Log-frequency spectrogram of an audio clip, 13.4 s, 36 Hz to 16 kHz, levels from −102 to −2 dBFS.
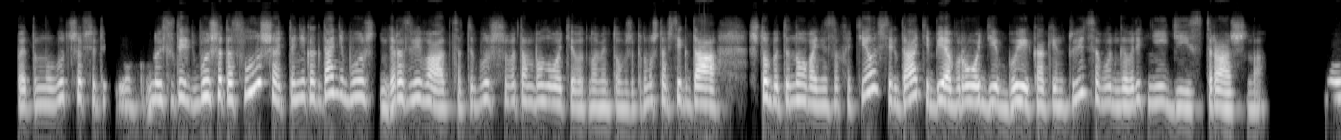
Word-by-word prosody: Поэтому 170 Hz, +2 st, -4 dB
лучше 230 Hz, +5 st, -2 dB
все-таки, 200 Hz, -4 st, -11 dB
ну, 170 Hz, +5 st, -6 dB
если 210 Hz, -1 st, -2 dB
ты 235 Hz, -1 st, 0 dB
будешь 235 Hz, +6 st, +2 dB
это 220 Hz, -4 st, +4 dB
слушать, 250 Hz, -, +2 dB
ты 215 Hz, -, -2 dB
никогда 235 Hz, +3 st, +1 dB
не 265 Hz, -3 st, -4 dB
будешь 235 Hz, 0 st, -2 dB
развиваться, 160 Hz, -4 st, +1 dB
ты 180 Hz, +4 st, -9 dB
будешь 215 Hz, +4 st, -5 dB
в 195 Hz, -, -8 dB
этом 200 Hz, -1 st, -4 dB
болоте, 185 Hz, -4 st, -2 dB
в 155 Hz, -, -3 dB
одном 155 Hz, 0 st, -5 dB
и 155 Hz, -, -5 dB
том 150 Hz, -, -7 dB
же. 150 Hz, 0 st, -10 dB
Потому 175 Hz, +5 st, -8 dB
что 200 Hz, -1 st, -5 dB
всегда, 180 Hz, -5 st, +6 dB, 0.3 s
чтобы 220 Hz, -5 st, +2 dB
ты -, -, -2 dB
новое 200 Hz, -2 st, +1 dB
не 170 Hz, -, -4 dB
захотел, 180 Hz, -, -2 dB
всегда 225 Hz, -, +2 dB
тебе 195 Hz, -5 st, +4 dB
вроде 185 Hz, 0 st, +2 dB
бы, 175 Hz, +4 st, +3 dB
как 170 Hz, -1 st, -3 dB
интуиция 220 Hz, -, -4 dB
будет 180 Hz, -2 st, -6 dB
говорить: 175 Hz, +4 st, -2 dB
"Не 190 Hz, +1 st, -4 dB
иди, 155 Hz, -2 st, -6 dB
страшно". 155 Hz, -1 st, -1 dB, 0.6 s
Ну, 465 Hz, -1 st, +1 dB
190 Hz, 195 wpm, -23 LUFS, 165-220 Hz, 0.6 s, всегда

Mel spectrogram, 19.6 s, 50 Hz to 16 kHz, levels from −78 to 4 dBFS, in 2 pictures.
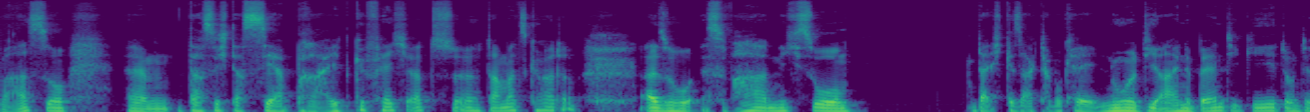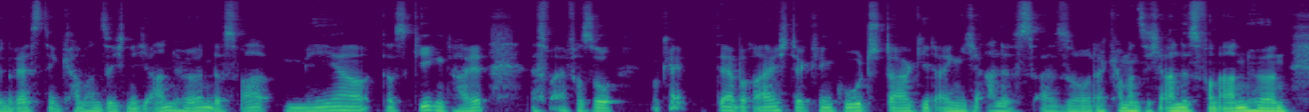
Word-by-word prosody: war 75 Hz, +3 st, -2 dB
es 105 Hz, +1 st, 0 dB
so, 100 Hz, -2 st, +3 dB, 0.4 s
ähm, 85 Hz, -2 st, +1 dB
dass 90 Hz, -2 st, +1 dB
ich -, -, 0 dB
das -, -, +5 dB
sehr -, -, +4 dB
breit 85 Hz, +5 st, -3 dB
gefächert, 115 Hz, -3 st, -2 dB
äh, 105 Hz, -2 st, +1 dB
damals 110 Hz, +4 st, 0 dB
gehört 115 Hz, 0 st, -2 dB
habe. -, -, -4 dB, 0.4 s
Also, 95 Hz, -3 st, +5 dB
es -, -, -2 dB
war 100 Hz, +6 st, +2 dB
nicht 100 Hz, +1 st, +1 dB
so, 95 Hz, -4 st, +6 dB, 0.9 s
da -, -, +1 dB
ich -, -, -9 dB
gesagt -, -, -4 dB
habe: -, -, -6 dB
„Okay, 80 Hz, -2 st, 0 dB
nur 95 Hz, +4 st, +6 dB
die 100 Hz, +4 st, +2 dB
eine 90 Hz, +1 st, +3 dB
Band, 100 Hz, +5 st, +2 dB
die 95 Hz, -4 st, -5 dB
geht 105 Hz, +3 st, 0 dB
und 90 Hz, -2 st, 0 dB
den 90 Hz, -2 st, -1 dB
Rest, 95 Hz, +2 st, -3 dB
den 90 Hz, -, -5 dB
kann 95 Hz, +1 st, -6 dB
man 95 Hz, 0 st, -2 dB
sich 90 Hz, -1 st, -5 dB
nicht 85 Hz, 0 st, -3 dB
anhören", 100 Hz, 0 st, 0 dB
das 85 Hz, 0 st, -5 dB
war 105 Hz, +2 st, -5 dB
mehr 110 Hz, +5 st, -1 dB
das 105 Hz, -3 st, -6 dB
Gegenteil. 105 Hz, -4 st, -1 dB, 0.3 s
Es -, -, -9 dB
war -, -, -9 dB
einfach 100 Hz, +1 st, -5 dB
so: 100 Hz, 0 st, 0 dB, 0.2 s
„Okay, -, -, -7 dB, 0.2 s
der 115 Hz, -1 st, +1 dB
Bereich, 110 Hz, +2 st, -2 dB
der 110 Hz, -3 st, -2 dB
klingt 105 Hz, -1 st, -3 dB
gut, 105 Hz, +2 st, -1 dB
da 95 Hz, -1 st, +1 dB
geht 100 Hz, +3 st, -3 dB
eigentlich 95 Hz, 0 st, -2 dB
alles. 85 Hz, -5 st, -4 dB
Also, 85 Hz, 0 st, -4 dB
da 90 Hz, +1 st, -2 dB
kann 95 Hz, +1 st, -1 dB
man 95 Hz, -, +4 dB
sich 90 Hz, -2 st, -5 dB
alles 100 Hz, 0 st, +4 dB
von 95 Hz, -2 st, 0 dB
anhören," 95 Hz, -1 st, +4 dB
95 Hz, 200 wpm, -24 LUFS, 90-105 Hz, 0.9 s, so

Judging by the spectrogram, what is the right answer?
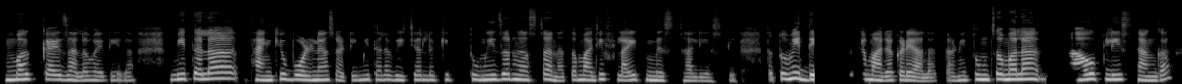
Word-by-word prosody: मग 230 Hz, +3 st, +4 dB
काय 225 Hz, -2 st, 0 dB
झालं 200 Hz, -2 st, -2 dB
माहिती 195 Hz, -1 st, -6 dB
आहे 195 Hz, -, -11 dB
का? 185 Hz, -, -10 dB, 0.4 s
मी 245 Hz, +1 st, +2 dB
त्याला 255 Hz, 0 st, +2 dB, 0.4 s
थँक 200 Hz, 0 st, +1 dB
यू 245 Hz, -, +2 dB
बोलण्यासाठी 205 Hz, -2 st, 0 dB
मी 215 Hz, +2 st, -1 dB
त्याला 215 Hz, 0 st, -5 dB
विचारलं 210 Hz, +1 st, -3 dB
की 220 Hz, -, -7 dB, 0.2 s
तुम्ही 220 Hz, +1 st, +3 dB
जर 240 Hz, +1 st, +1 dB
नसत 215 Hz, 0 st, 0 dB
ना 175 Hz, -2 st, -4 dB
तर -, -, -3 dB
माझी 215 Hz, +2 st, 0 dB
फ्लाइट 205 Hz, +1 st, -2 dB
मिस 190 Hz, -2 st, 0 dB
झाली 170 Hz, -1 st, -6 dB
असती. 155 Hz, -, -15 dB, 0.3 s
तर -, -, -9 dB
तुम्ही 260 Hz, +1 st, +5 dB
देवासारखे 225 Hz, -, -1 dB
माझ्याकडे 195 Hz, -1 st, +1 dB
आलात. 165 Hz, -1 st, -5 dB
आणि 190 Hz, +2 st, -3 dB
तुमचं 230 Hz, +1 st, +4 dB
मला 245 Hz, +2 st, +6 dB
नाव 225 Hz, -1 st, +1 dB
प्लीज 230 Hz, 0 st, +2 dB
सांगा. 205 Hz, -2 st, -2 dB
210 Hz, 185 wpm, -24 LUFS, 195-230 Hz, 0.4 s, मला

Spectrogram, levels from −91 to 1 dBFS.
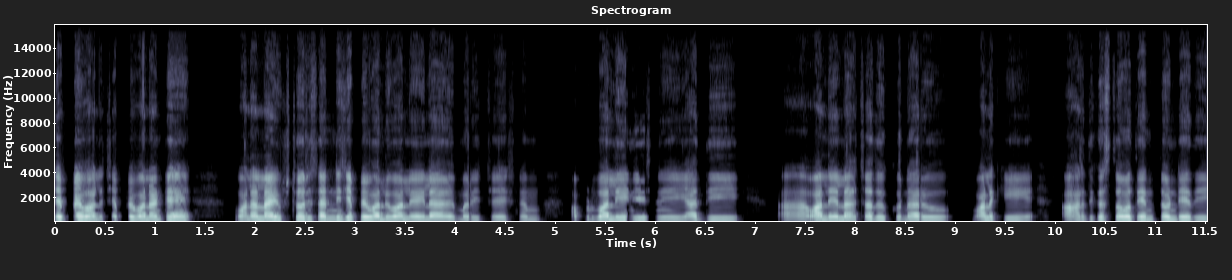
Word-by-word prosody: చెప్పేవాళ్ళు, 160 Hz, +2 st, +4 dB
చెప్పేవాళ్ళు. 475 Hz, -2 st, +1 dB
అంటే, -, -, +1 dB, 0.6 s
వాళ్ళ 125 Hz, +1 st, +1 dB
లైఫ్ 160 Hz, +7 st, +6 dB
స్టోరీస్ 180 Hz, +2 st, +1 dB
అన్నీ 185 Hz, +5 st, -3 dB
జెప్పేవాళ్ళు. 150 Hz, -8 st, +3 dB
వాళ్ళు 120 Hz, 0 st, +1 dB
ఎలా 130 Hz, +1 st, +3 dB, 0.3 s
మరి 120 Hz, 0 st, -6 dB, 0.2 s
చేసినాం, 115 Hz, 0 st, -10 dB, 0.4 s
అప్పుడు -, -, -16 dB
వాళ్లేం 115 Hz, +1 st, +2 dB
చేసినయి, 115 Hz, -1 st, -7 dB, 0.2 s
అది 115 Hz, +1 st, -7 dB, 0.7 s
ఆహ్, 105 Hz, -1 st, -6 dB
వాళ్ళేలా 115 Hz, +2 st, +3 dB
చదువుకున్నారు, 115 Hz, -1 st, -2 dB, 0.4 s
వాళ్ళకి 115 Hz, 0 st, -3 dB, 0.6 s
ఆర్థిక 125 Hz, +1 st, -6 dB
స్తోమత 125 Hz, -2 st, +3 dB
ఎంతుండేది 115 Hz, -1 st, -1 dB
120 Hz, 120 wpm, -25 LUFS, 115-135 Hz, 0.7 s, లైఫ్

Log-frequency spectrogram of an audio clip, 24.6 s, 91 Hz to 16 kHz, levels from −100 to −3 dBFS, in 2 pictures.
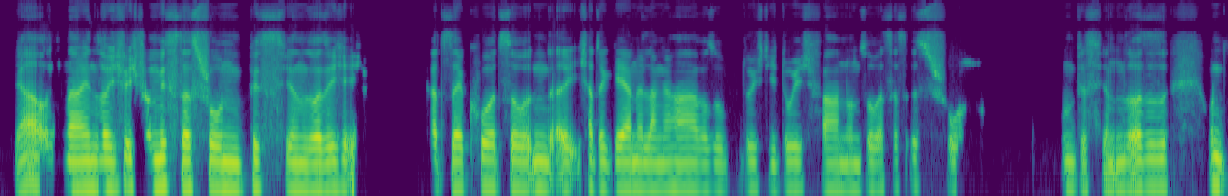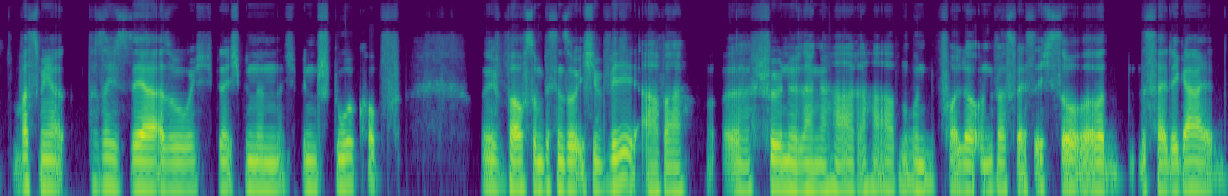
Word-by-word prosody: Ja -, -, +4 dB
und -, -, +1 dB
nein 115 Hz, 0 st, +5 dB
so 120 Hz, -, +3 dB
ich 115 Hz, +1 st, +1 dB
ich 125 Hz, 0 st, +2 dB
vermisse 120 Hz, +1 st, +2 dB
das 115 Hz, -1 st, +5 dB
schon 115 Hz, -2 st, +4 dB
'n 105 Hz, -, -3 dB
bisschen 115 Hz, -1 st, -1 dB
so. 110 Hz, -, +4 dB
Also 110 Hz, 0 st, +6 dB
ich 115 Hz, +1 st, +1 dB
ich -, -, -2 dB, 0.7 s
grad -, -, -2 dB
sehr 115 Hz, 0 st, +3 dB
kurz 120 Hz, 0 st, 0 dB
so 115 Hz, 0 st, +3 dB
und, 115 Hz, 0 st, +1 dB
äh, -, -, +3 dB
ich -, -, -7 dB
hatte 115 Hz, -2 st, -1 dB
gerne 115 Hz, 0 st, +3 dB
lange 110 Hz, 0 st, -1 dB
Haare, 110 Hz, -1 st, -1 dB
so 110 Hz, -1 st, -7 dB
durch 115 Hz, 0 st, -7 dB
die 105 Hz, -, -9 dB
durchfahren 110 Hz, -1 st, -3 dB
und 110 Hz, 0 st, -4 dB
sowas. 110 Hz, -1 st, -4 dB
Das 115 Hz, -, -14 dB
ist 125 Hz, -1 st, -8 dB
schon -, -, -7 dB, 1.0 s
und 115 Hz, -1 st, -5 dB
bisschen. 110 Hz, +1 st, -4 dB
Also 120 Hz, +1 st, +3 dB
so -, -, -8 dB, 0.4 s
und 130 Hz, 0 st, 0 dB
was 125 Hz, 0 st, -1 dB
mir 120 Hz, -1 st, +1 dB, 0.2 s
tatsächlich 125 Hz, -2 st, -3 dB
sehr 115 Hz, -1 st, +6 dB
also 110 Hz, 0 st, +1 dB
wo 110 Hz, -, -1 dB
ich 115 Hz, -, -14 dB
ich 115 Hz, -, -3 dB
bin 115 Hz, -1 st, -1 dB
'nen 110 Hz, 0 st, 0 dB
ich 125 Hz, -, -18 dB
bin 120 Hz, -1 st, -2 dB
'n -, -, -11 dB
Sturkopf. 125 Hz, +1 st, -3 dB, 0.8 s
Und -, -, -3 dB
ich 65 Hz, -, -3 dB
war 110 Hz, -, +7 dB
auch 115 Hz, -, +2 dB
so 115 Hz, -, -2 dB
'n 110 Hz, -, +2 dB
bisschen 115 Hz, -1 st, -1 dB
so: 115 Hz, 0 st, +4 dB
„Ich -, -, -2 dB, 0.2 s
will 130 Hz, +2 st, +3 dB
aber, 100 Hz, +2 st, -2 dB, 0.3 s
äh, 105 Hz, 0 st, -2 dB
schöne 115 Hz, -2 st, +2 dB
lange 105 Hz, +1 st, -1 dB
Haare 110 Hz, +1 st, -2 dB
haben 110 Hz, -1 st, -4 dB
und 110 Hz, +5 st, -3 dB
volle 110 Hz, -1 st, +1 dB
und 110 Hz, +1 st, -4 dB
was 110 Hz, 0 st, -3 dB
weiß -, -, -1 dB
ich -, -, -3 dB
so, 110 Hz, -, +4 dB
äh -, -, -8 dB, 0.4 s
ist 115 Hz, -, -6 dB
halt 110 Hz, -1 st, +2 dB
egal 115 Hz, +3 st, +2 dB
115 Hz, 200 wpm, -24 LUFS, 110-120 Hz, 1.0 s, war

